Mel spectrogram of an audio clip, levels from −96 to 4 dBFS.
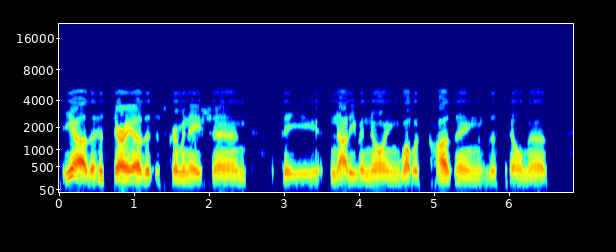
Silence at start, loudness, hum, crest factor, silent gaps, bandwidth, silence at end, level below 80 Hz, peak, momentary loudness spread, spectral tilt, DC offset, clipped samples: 0.05 s; -24 LUFS; none; 20 dB; 0.62-0.72 s, 1.35-1.47 s, 2.50-2.56 s, 2.74-2.97 s, 3.52-3.62 s, 4.81-4.93 s, 5.84-5.95 s; 5.2 kHz; 0.35 s; -82 dBFS; -4 dBFS; 15 LU; -4.5 dB/octave; under 0.1%; under 0.1%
